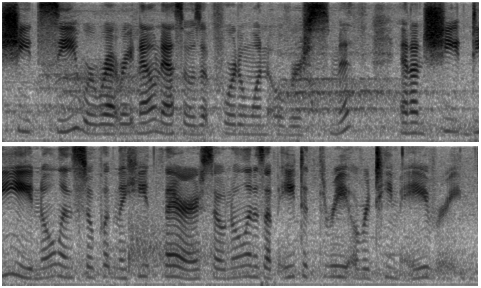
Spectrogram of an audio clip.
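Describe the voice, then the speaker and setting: In an American accent, a woman with a fairly high pitch speaks at a moderate pace with ordinary pitch variation, amid audible room echo and noticeable background noise. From Wisconsin, US Midwest. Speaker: curling commentator. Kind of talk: live sports commentary.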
